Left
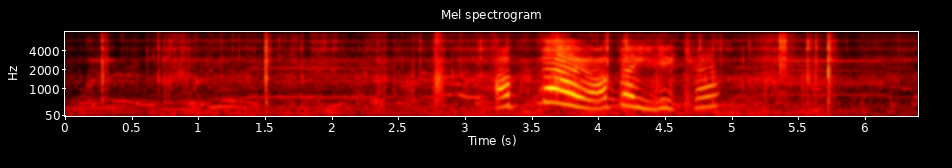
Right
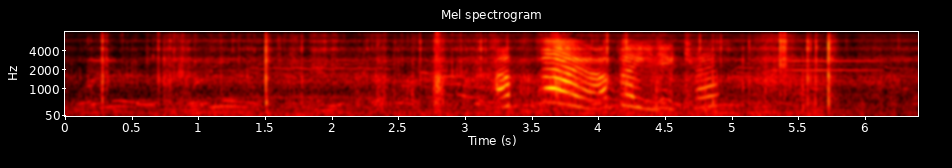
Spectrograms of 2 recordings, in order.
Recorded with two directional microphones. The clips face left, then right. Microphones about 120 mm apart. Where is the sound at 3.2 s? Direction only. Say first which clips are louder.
Left 6 dB; 45° left (ahead or behind).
